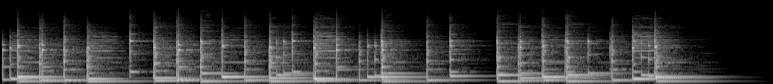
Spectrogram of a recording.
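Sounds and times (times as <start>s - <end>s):
balafon: 0.0s - 7.5s.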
